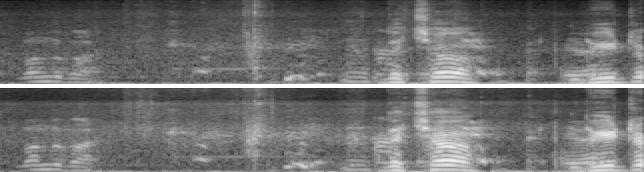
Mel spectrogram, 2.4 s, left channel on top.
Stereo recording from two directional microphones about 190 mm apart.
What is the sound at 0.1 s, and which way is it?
Speech, 10° left (ahead or behind).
